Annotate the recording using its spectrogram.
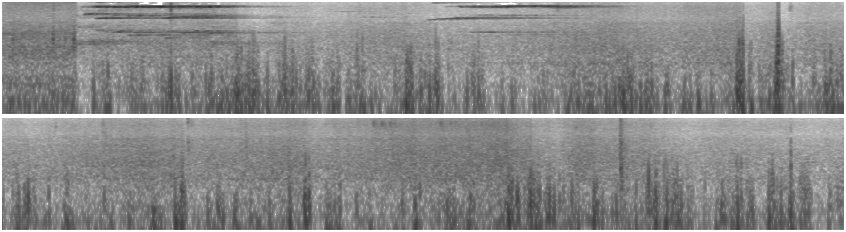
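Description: Outdoor street ambience with two short high-pitched squeals in the first three seconds, then scattered knocks and steps around a parked car as its door is opened and a man walks away.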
